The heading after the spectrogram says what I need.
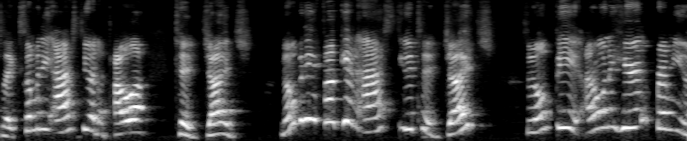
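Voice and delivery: a preachy auntie calling out the judgers, fast in spots; Auntie Beatrice. Acted. Joking as auntie, scolding people who judge others. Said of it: "I joke around as Auntie Beatrice".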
